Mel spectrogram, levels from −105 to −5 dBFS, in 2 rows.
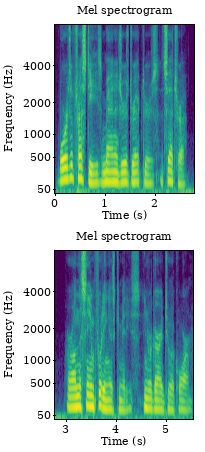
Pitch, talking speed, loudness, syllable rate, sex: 130 Hz, 195 wpm, -17 LUFS, 5.7 syllables/s, male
